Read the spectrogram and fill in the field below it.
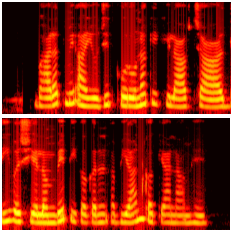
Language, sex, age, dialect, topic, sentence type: Hindi, female, 18-24, Hindustani Malvi Khadi Boli, banking, question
